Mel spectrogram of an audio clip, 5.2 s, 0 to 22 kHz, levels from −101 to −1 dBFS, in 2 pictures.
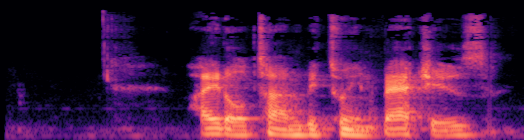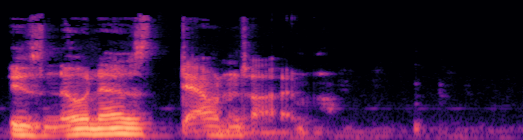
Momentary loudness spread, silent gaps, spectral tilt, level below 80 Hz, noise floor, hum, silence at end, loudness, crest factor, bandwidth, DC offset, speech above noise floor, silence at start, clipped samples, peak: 16 LU; none; -5.5 dB/octave; -56 dBFS; -60 dBFS; none; 1.1 s; -20 LUFS; 20 dB; 15.5 kHz; under 0.1%; 39 dB; 0.95 s; under 0.1%; -2 dBFS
